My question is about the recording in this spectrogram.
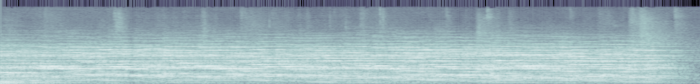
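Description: Recorded change ringing of church bells, a dense overlapping peal, played over the coin-operated Christchurch Priory model's loudspeaker; it cuts off suddenly at the very end.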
